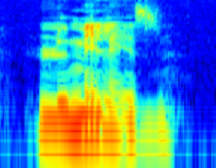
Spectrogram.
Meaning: larch, larch tree (Larix)
- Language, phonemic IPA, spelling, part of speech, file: French, /me.lɛz/, mélèze, noun, Fr-mélèze.ogg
